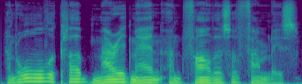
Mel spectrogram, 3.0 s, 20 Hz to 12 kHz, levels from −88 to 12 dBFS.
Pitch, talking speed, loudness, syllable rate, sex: 100 Hz, 200 wpm, -15 LUFS, 4.9 syllables/s, male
